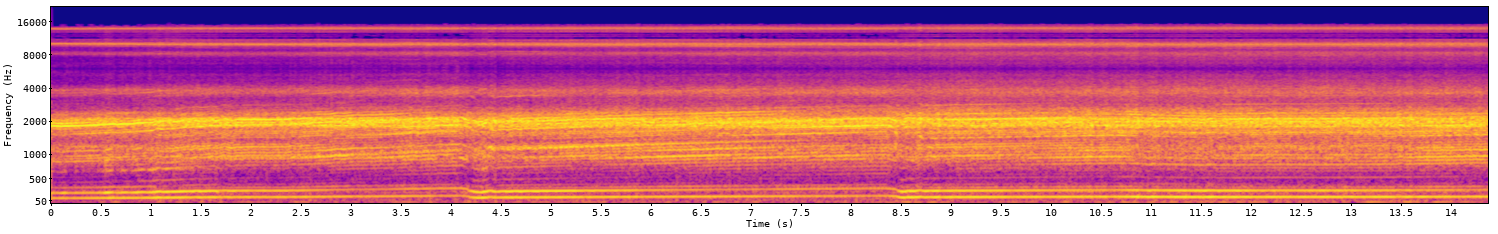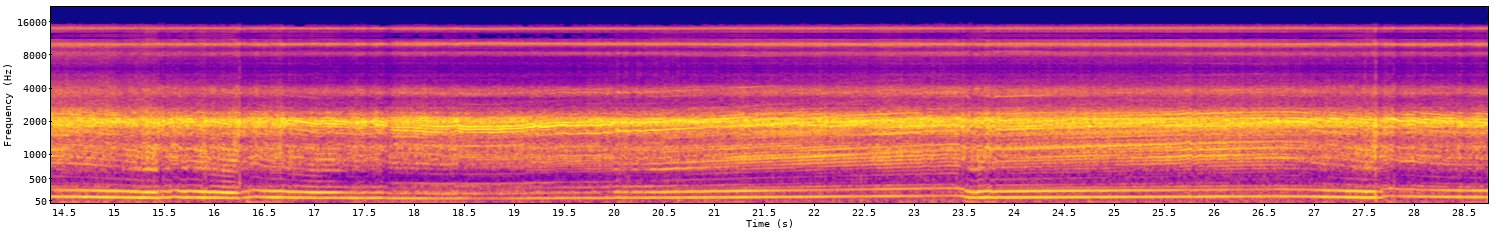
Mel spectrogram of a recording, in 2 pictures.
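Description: Onboard sound of a Formula BMW single-seater's engine, a four-cylinder BMW motorcycle unit, driven hard around a track. The pitch climbs through the gears with sudden steps at each gear change, about 4 and 8 seconds in and twice near the end. In the middle the pitch sinks through a slower stretch before climbing again.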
